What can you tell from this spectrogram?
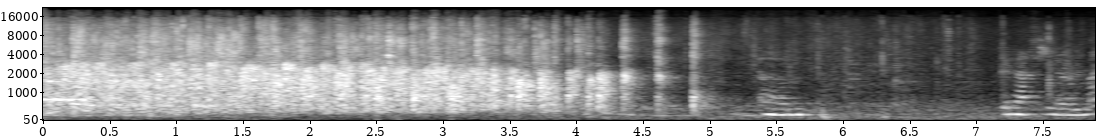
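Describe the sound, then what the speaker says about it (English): Loud, dense applause from a luncheon audience fills the room, then thins out into scattered claps as a voice begins speaking. "can we give them a round of applause?"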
